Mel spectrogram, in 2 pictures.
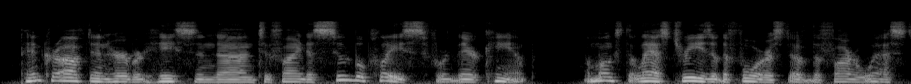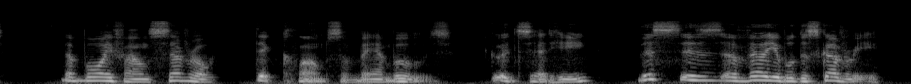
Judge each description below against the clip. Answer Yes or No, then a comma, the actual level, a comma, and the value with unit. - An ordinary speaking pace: No, slow, 130 wpm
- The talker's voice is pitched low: Yes, low, 130 Hz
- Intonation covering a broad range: Yes, wide, 5.7 semitones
